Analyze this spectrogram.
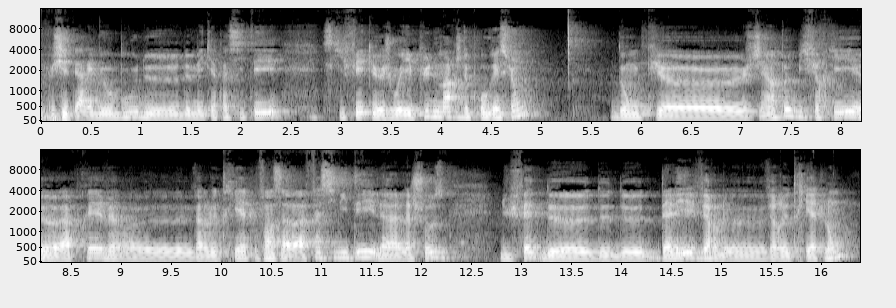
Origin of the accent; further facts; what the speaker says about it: Auvergne-Rhône-Alpes, France; je suis originaire du Beaujolais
